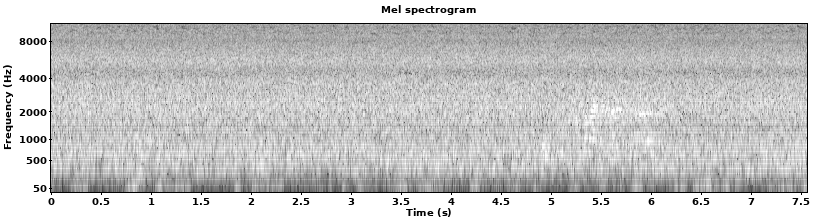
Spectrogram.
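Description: Steady rain pouring down without letup, a dense, even hiss that fills the whole clip at a constant level, with no pauses or other sounds breaking through.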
